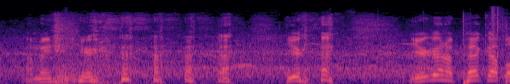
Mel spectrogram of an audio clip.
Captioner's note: laughs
